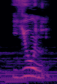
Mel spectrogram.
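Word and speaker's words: Juni: May is my May Jun is uni. Uni. As you know the letter yacht is not pronounced as but as ye. So together you have yuni.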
